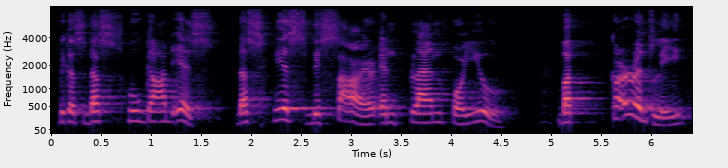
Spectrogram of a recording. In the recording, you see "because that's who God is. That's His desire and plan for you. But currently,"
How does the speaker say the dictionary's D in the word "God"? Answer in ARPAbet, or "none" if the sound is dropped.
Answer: D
